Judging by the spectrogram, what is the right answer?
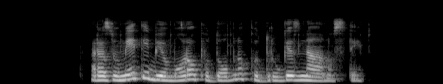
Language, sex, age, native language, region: Slovenian, female, 50-59, Slovenian, Gorica region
